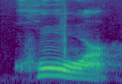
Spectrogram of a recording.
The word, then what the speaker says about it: Corps: Corps вимовляється без літер P та S.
